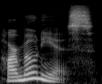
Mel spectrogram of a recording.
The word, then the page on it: harmonious: hɑːrmóuniəs; ハーモゥニアス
